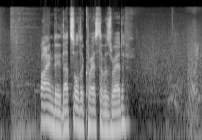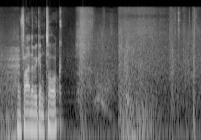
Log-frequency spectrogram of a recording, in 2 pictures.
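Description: Weapon blows land with sharp thuds.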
